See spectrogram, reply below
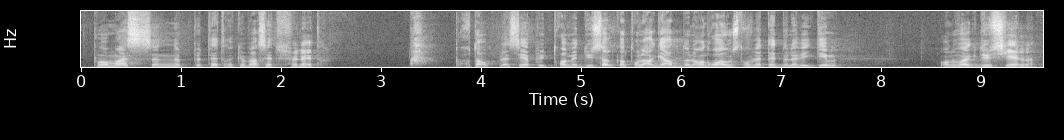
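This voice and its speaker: A man playing a shrewd, courteous private detective in a radio serial, speaking in a deliberate, inquisitive, polite manner. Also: fairly low pitch, lightly acted. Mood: investigating, curious. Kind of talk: old French radio detective serial acting.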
